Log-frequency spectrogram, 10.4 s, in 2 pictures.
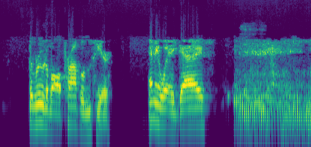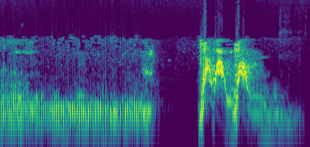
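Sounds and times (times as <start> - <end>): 
speech: 0.5 - 1.9, 2.5 - 4.1
deep growl with slow bellow: 3.8 - 7.9, 9.5 - 10.3.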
